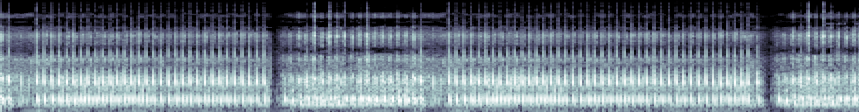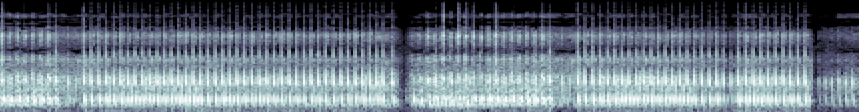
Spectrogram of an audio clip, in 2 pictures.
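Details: Close, loud purring from a pet cat, a coarse buzzing rumble carried on each breath, with short gaps roughly every two to two and a half seconds. Nothing else is audible.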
